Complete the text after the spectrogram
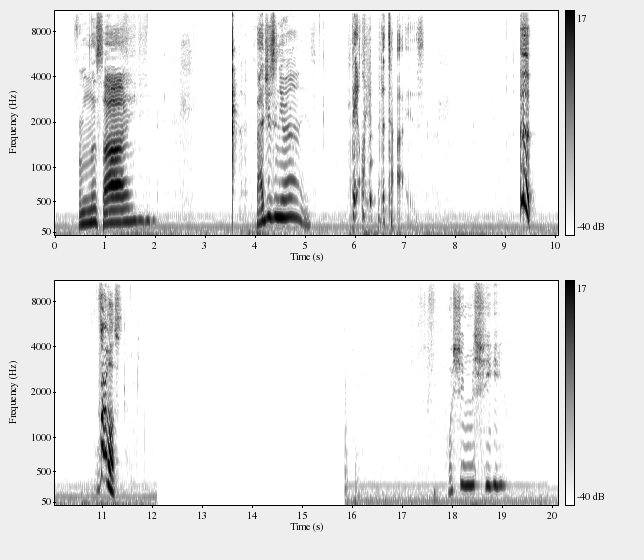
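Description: A young woman sings short vocal phrases close into a microphone, with pauses between them.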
